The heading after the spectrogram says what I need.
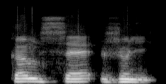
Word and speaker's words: comme c'est joli: So, this is you pronounce it comme c'est joli.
